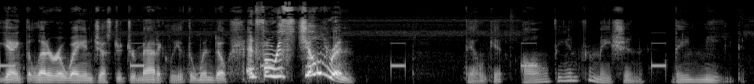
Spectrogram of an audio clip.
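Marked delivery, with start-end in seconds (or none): 2.5-3.6 very high, loud frantic yell; maniacal shouting. Acted. Furious reply. 4.6-7.5 slow, soft, even recitation; cool measured recitation; recited coolly. Acted. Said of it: "Poultice recited".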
